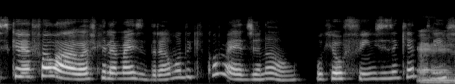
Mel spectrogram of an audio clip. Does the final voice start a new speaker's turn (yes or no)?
yes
